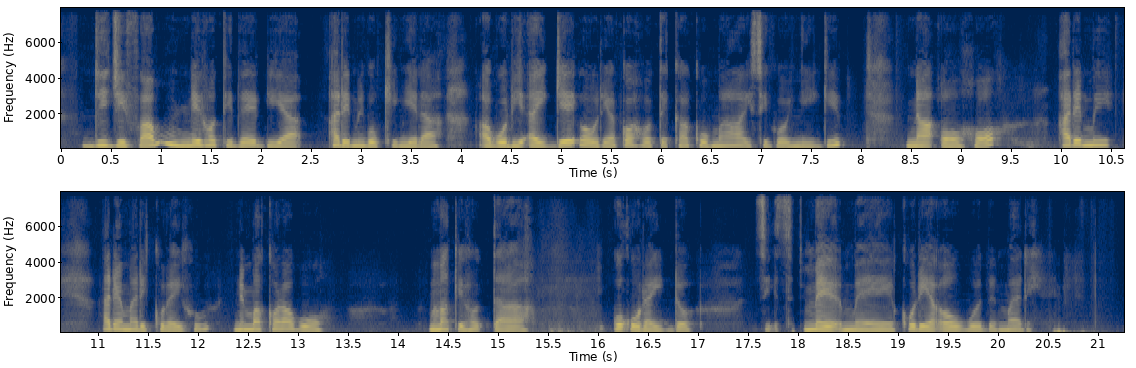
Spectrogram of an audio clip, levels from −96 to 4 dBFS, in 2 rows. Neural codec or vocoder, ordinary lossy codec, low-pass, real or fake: codec, 16 kHz, 1 kbps, FunCodec, trained on LibriTTS, 50 frames a second; none; none; fake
